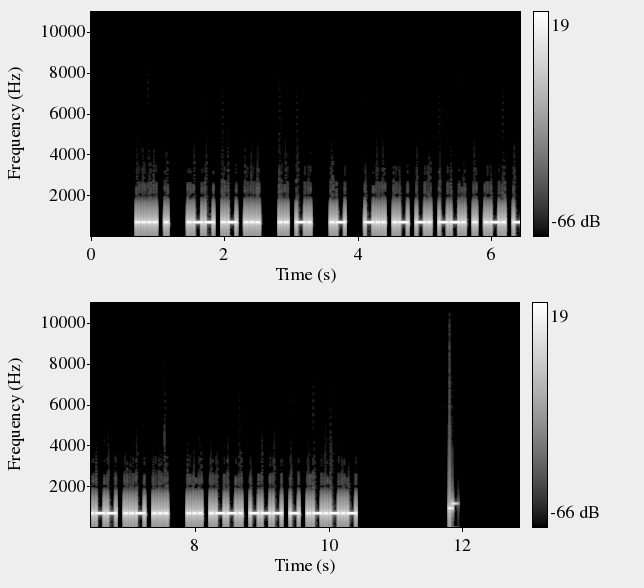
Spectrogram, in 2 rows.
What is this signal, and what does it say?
Morse code, heard as a keyed tone, about 28 wpm, 700 Hz. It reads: HE WAS IN A DANGEROUS SPOT.
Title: Sentences from Top 1200 Words 28wpm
